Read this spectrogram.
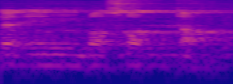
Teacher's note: كذلك في قوله قال أحطت ما بسطت لئن بسطت إلي يدك لتقتلني، بسطت أصلها بسطت، الطاء ساكن تاء متحرك كلاهما من مخرج واحد، طاء قوي لا بد عند الإدغام أن تبقى صفة الإطباق، تقول لئن بسطت حتى لا يتغير المعنى.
